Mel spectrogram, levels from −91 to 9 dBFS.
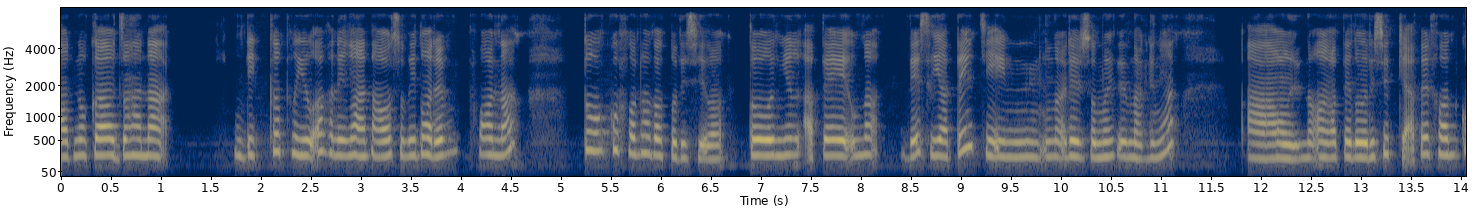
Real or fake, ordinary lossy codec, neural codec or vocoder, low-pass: fake; none; autoencoder, 22.05 kHz, a latent of 192 numbers a frame, VITS, trained on one speaker; 7.2 kHz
